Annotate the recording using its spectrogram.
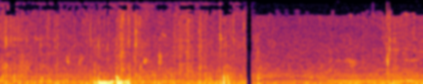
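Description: Honeybees buzzing faintly around their opened ground nest, the buzz swelling briefly about a second in as a bee passes close. A small click comes a little after two seconds.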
